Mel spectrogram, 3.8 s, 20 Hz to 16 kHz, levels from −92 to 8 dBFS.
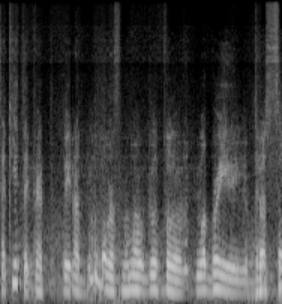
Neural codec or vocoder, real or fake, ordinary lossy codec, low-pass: codec, 44.1 kHz, 0.9 kbps, DAC; fake; Opus, 32 kbps; 14.4 kHz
